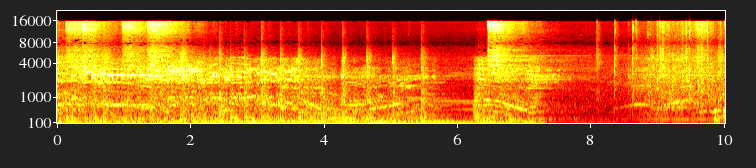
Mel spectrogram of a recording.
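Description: Hardcore punk band playing live: drum kit, distorted electric guitars and vocals. About seven seconds in the full band cuts out sharply, leaving a quieter stretch before guitar and voice build back up.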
